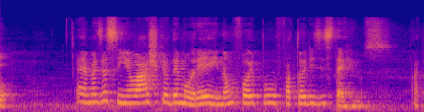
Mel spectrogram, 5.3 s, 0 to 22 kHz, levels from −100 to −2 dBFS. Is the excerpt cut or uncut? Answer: cut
